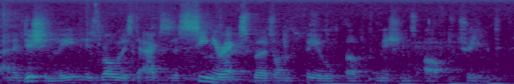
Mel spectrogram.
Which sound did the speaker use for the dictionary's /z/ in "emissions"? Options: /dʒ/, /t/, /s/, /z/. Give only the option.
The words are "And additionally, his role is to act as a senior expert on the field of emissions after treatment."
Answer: /z/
